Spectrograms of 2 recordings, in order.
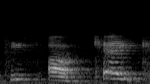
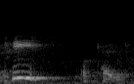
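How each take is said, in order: First: "cake" stretched slowly with a rising tune; stress on cake. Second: "Piece" hit hard, the rest falling away; stress on piece. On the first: Teacher showing class the wrong stress on "cake". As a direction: lean on "cake", draw it out, lift it. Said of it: "They don't say". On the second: Teacher showing class the wrong stress on "Piece". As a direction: punch "Piece", let "of cake" drop. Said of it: "or they don't say". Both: Shown as a demonstration.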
